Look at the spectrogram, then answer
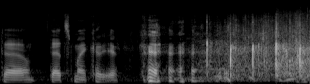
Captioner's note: chuckling; audience clapping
